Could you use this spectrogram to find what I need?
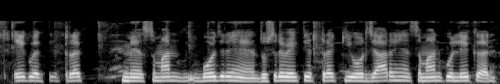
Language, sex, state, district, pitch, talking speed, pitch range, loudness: Hindi, male, Jharkhand, Deoghar, 170 Hz, 225 wpm, 165-175 Hz, -13 LUFS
